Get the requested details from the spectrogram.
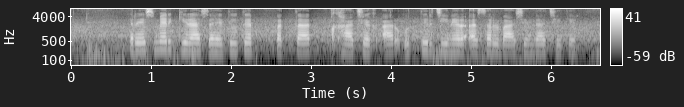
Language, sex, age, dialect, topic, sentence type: Magahi, female, 18-24, Northeastern/Surjapuri, agriculture, statement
